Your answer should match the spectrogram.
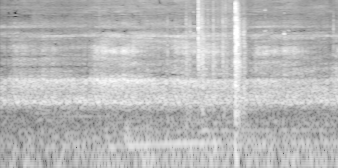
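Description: Battery-powered toy train running around its plastic track, a steady whirring, with a single sharp click about three seconds in.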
